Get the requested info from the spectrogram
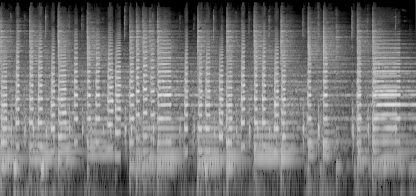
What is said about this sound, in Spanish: Y luego la trompeta doble que suena así.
